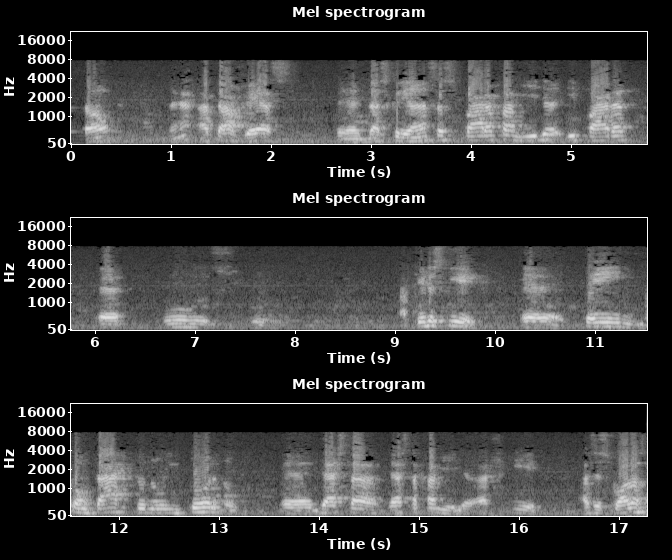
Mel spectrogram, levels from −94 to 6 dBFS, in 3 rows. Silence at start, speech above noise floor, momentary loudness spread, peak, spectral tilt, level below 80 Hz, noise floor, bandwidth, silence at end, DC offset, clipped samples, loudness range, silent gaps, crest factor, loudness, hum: 0.15 s; 25 dB; 14 LU; -2 dBFS; -5.5 dB/octave; -50 dBFS; -41 dBFS; 8 kHz; 0 s; under 0.1%; under 0.1%; 5 LU; none; 14 dB; -16 LUFS; none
